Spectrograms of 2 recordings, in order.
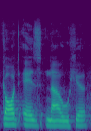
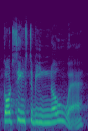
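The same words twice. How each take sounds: First: "now here" slowed and split into two words. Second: Said in the usual way. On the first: Shown as a demonstration. Preacher turns nowhere around, "now here" said slowly as two words.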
